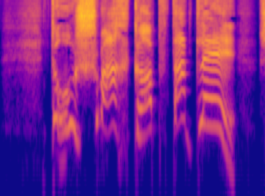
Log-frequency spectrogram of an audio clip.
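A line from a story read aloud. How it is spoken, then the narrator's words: Shouting. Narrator (German): schrie Harry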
